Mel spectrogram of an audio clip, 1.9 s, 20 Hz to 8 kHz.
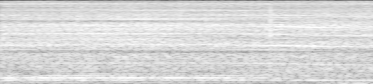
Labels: {"label": "anthrophony, boat engine", "recorder": "SoundTrap 300"}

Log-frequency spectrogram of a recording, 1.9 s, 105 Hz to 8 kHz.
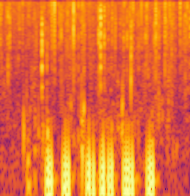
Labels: {"label": "biophony", "recorder": "SoundTrap 600 or HydroMoth"}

